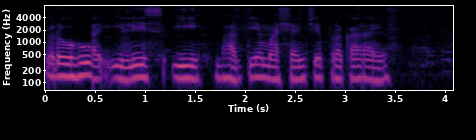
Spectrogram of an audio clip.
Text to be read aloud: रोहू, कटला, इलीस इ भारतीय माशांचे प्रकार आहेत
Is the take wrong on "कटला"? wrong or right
wrong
